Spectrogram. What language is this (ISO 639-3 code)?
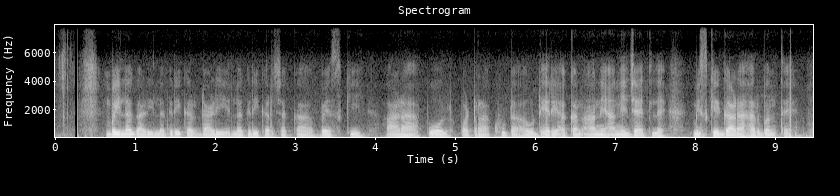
hne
